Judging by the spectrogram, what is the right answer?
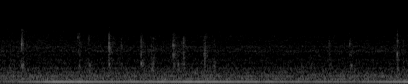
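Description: Computer keyboard being typed on: irregular single keystrokes, a few a second, over a steady low hum.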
